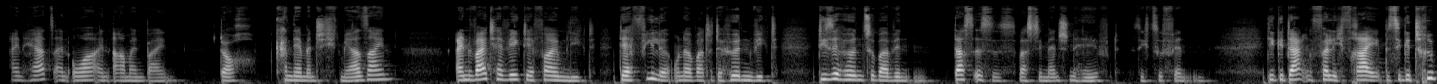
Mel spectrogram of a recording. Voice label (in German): Poetry Slam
